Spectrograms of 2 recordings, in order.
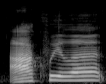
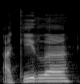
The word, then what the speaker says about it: Aquila: game by the way how is it pronounced is it Aquila Aila first one Aqua okay I thought it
